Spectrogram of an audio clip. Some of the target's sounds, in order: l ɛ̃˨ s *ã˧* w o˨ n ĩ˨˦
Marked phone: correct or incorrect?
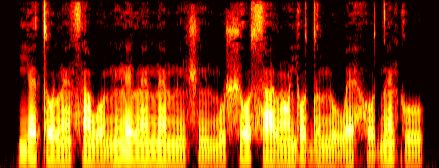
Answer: correct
